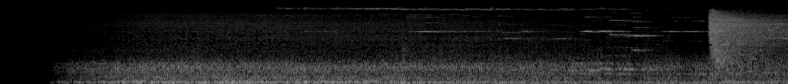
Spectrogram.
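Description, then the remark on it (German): A train rumbles steadily, with faint high wheel squeals drifting over the heavy low roar, then a sharp burst of hissing air near the end as it comes to a halt at its final stop, Mannheim main station, an hour late. “Mannheim Hauptbahnhof, bitte aussteigen, der Zug endet hier.”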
